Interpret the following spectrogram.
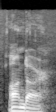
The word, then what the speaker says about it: Andar: Pronunciation, say it for me. Andar.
